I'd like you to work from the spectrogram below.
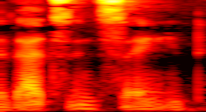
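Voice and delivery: breathy whisper, almost no voice. Real, not acted. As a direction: drop to a stunned whisper. Stunned aside to listeners.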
